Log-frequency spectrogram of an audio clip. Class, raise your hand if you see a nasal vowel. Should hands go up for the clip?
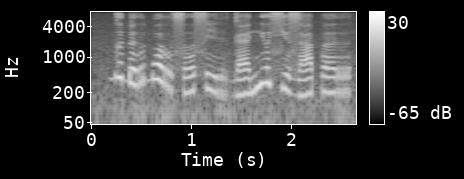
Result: no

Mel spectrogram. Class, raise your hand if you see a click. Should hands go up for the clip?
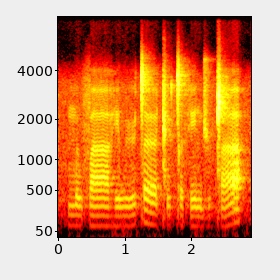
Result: yes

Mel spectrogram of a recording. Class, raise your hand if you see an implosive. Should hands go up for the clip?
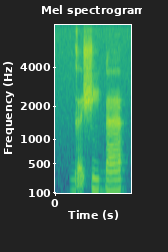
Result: yes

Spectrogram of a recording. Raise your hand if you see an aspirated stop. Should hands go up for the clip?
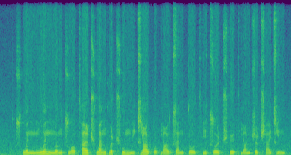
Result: yes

